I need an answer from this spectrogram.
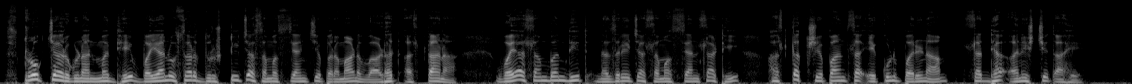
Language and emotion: Marathi, neutral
